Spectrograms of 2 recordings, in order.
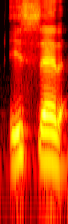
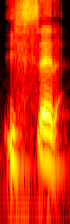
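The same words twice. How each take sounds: The two takes are said the same way.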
